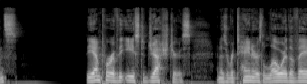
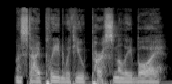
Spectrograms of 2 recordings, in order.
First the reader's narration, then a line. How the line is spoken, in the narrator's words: he says bitterly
